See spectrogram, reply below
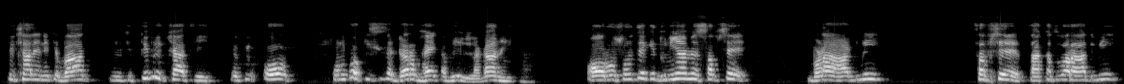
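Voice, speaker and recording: A man's voice: high voice, fairly bright tone, highs cut off. A man, a monk, retelling a spiritual anecdote in a rambling, repetitive way, with many hesitations and checks that his listeners follow.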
